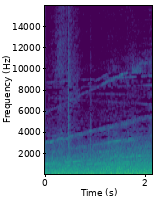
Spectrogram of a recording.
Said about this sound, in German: du darfst gerne, wir sind auf dem Parkdeck alleine, auch mal ein bisschen aufs Gas gehen.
